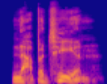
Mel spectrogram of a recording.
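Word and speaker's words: Nabataean: Pronunciation: Nabatian.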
